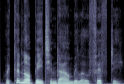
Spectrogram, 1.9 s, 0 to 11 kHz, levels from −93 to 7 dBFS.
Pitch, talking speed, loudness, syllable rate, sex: 135 Hz, 260 wpm, -17 LUFS, 5.9 syllables/s, male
